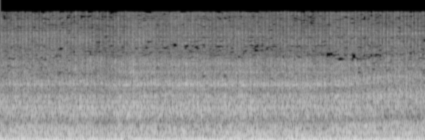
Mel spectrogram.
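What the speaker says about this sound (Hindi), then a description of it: "तो वही ट्रैक्टर है" A tractor engine runs steadily at a peanut harvest in the field, a loud, close, continuous rumbling drone with constant vibration and no talking.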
